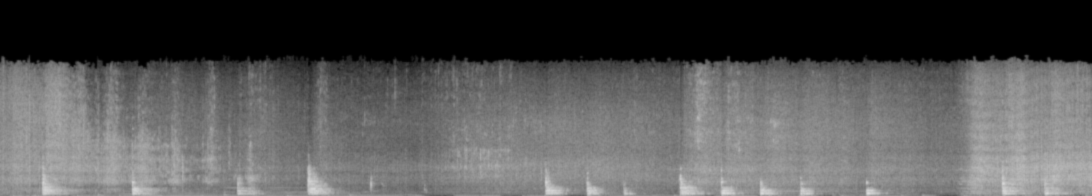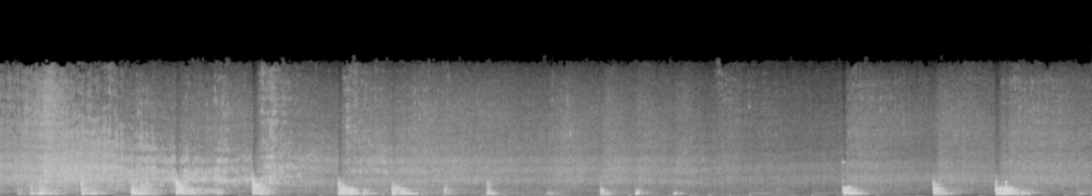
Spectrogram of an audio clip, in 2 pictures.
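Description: Chicken and vegetables sizzling on a Blackstone steel flat-top griddle, the peppers and onions steaming from water just poured on them; the hiss swells loudest about halfway through. Over it, a metal spatula repeatedly knocks and scrapes on the steel cooktop.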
